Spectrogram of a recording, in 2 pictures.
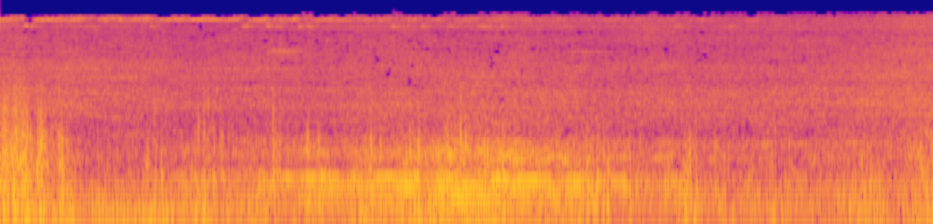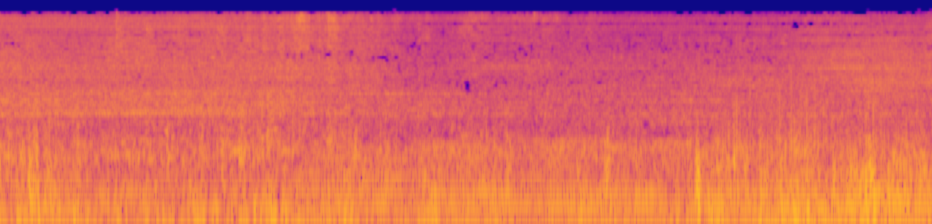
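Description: Motor scooter engine running while riding along a road, mixed with wind buffeting the microphone. The engine hum is strongest a few seconds in, then settles to a steady low drone.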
